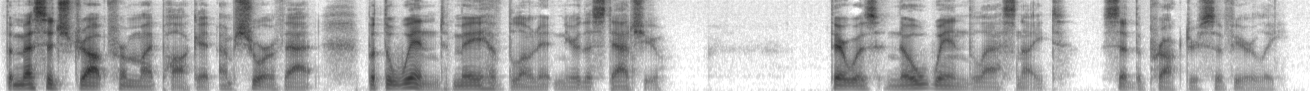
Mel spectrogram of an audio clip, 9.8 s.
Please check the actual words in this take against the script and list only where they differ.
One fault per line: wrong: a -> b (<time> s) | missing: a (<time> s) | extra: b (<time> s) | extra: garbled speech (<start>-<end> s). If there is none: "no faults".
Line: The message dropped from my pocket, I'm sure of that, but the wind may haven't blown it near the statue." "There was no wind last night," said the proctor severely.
wrong: haven't -> have (3.6 s)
